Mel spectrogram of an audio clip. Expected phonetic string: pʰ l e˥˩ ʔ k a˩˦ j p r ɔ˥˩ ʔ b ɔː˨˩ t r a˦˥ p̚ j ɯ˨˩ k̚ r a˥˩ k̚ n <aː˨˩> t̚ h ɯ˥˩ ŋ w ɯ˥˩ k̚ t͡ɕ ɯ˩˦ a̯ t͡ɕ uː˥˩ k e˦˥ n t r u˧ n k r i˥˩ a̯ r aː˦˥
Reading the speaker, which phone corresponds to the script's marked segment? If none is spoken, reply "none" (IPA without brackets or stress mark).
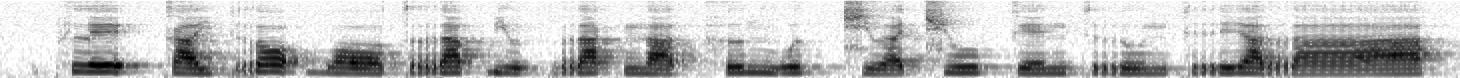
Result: aː˨˩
